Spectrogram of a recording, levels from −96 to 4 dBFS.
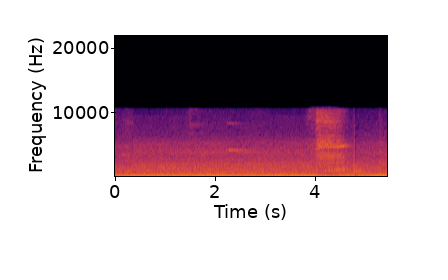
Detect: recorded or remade recorded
